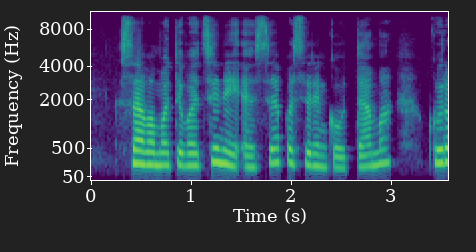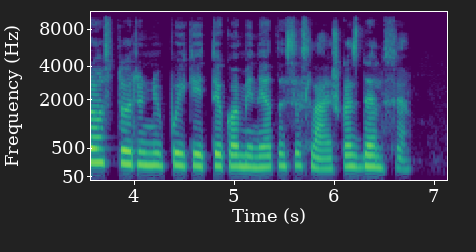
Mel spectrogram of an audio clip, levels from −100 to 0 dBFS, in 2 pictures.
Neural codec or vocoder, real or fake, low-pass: none; real; 9.9 kHz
